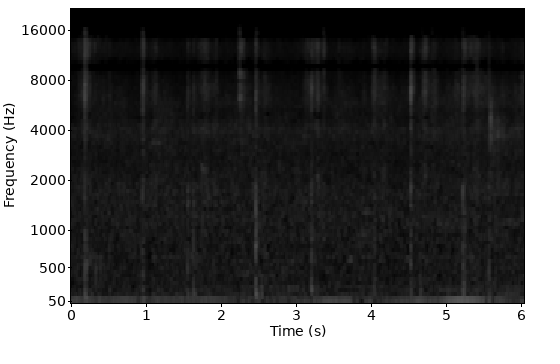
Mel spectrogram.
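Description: Footsteps crunching in snow, one irregular step roughly every second, over a steady low rumble that swells about five seconds in.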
